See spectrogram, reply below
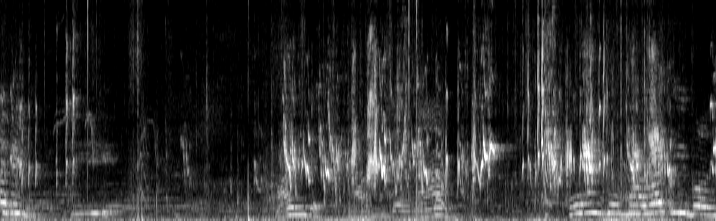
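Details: Pet budgerigars playing happily in a cage, chattering with warbled, sliding chirps and squawky bursts, several birds overlapping in a busy, irregular stream; some low rumbling beneath.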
